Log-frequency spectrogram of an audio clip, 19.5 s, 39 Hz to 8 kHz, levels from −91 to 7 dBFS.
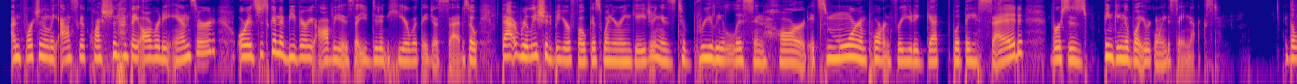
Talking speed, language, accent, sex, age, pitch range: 180 wpm, English, American, female, 20-39, 175-210 Hz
